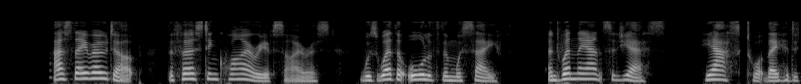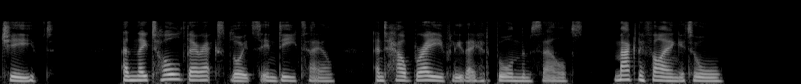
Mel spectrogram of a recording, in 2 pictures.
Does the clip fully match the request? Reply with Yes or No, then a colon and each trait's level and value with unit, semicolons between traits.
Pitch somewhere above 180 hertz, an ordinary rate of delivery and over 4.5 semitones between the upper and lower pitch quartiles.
Yes: high, 190 Hz; average, 165 wpm; average, 5.2 semitones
